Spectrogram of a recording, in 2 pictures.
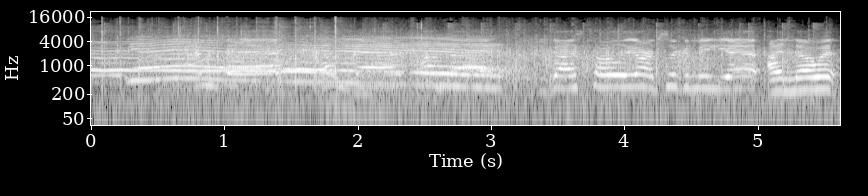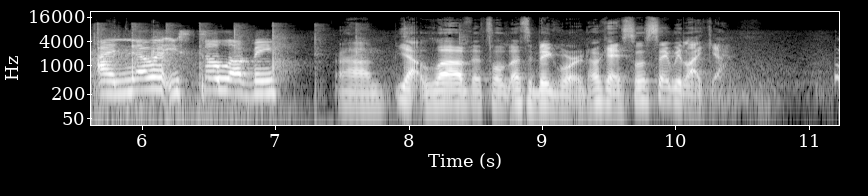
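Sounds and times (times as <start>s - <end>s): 
crowd cheering and whooping: 0.0s - 6.8s
scattered clapping: 0.0s - 8.4s
speech: 3.5s - 10.5s.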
